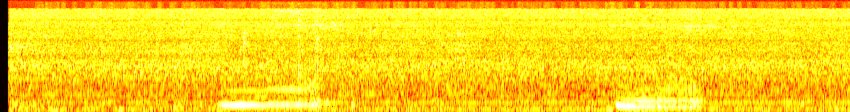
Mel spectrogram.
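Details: A cat snores while asleep, giving two drawn-out, slightly wavering nasal tones about four seconds apart, each under a second long, over a steady low background hum indoors.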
